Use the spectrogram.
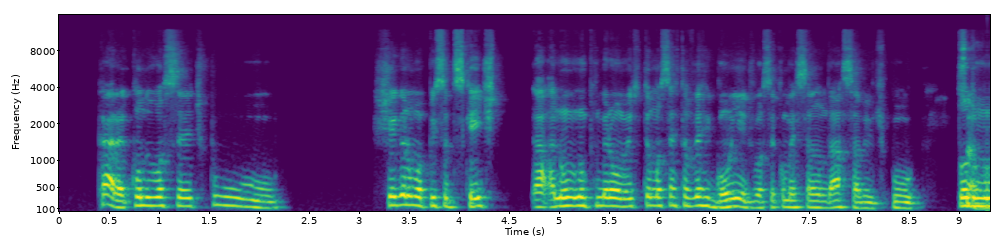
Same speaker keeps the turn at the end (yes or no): yes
